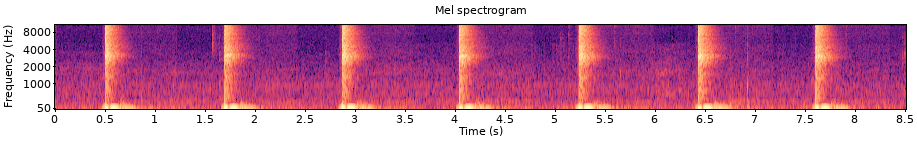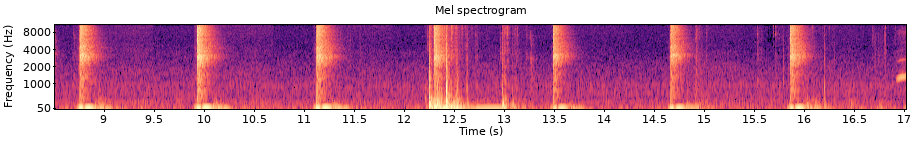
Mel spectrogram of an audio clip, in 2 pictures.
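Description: Footsteps thud at a slow, even pace.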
